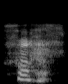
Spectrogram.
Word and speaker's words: sechs: They say fear, and they don't pronounce sechs properly with the proper velar fricative.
